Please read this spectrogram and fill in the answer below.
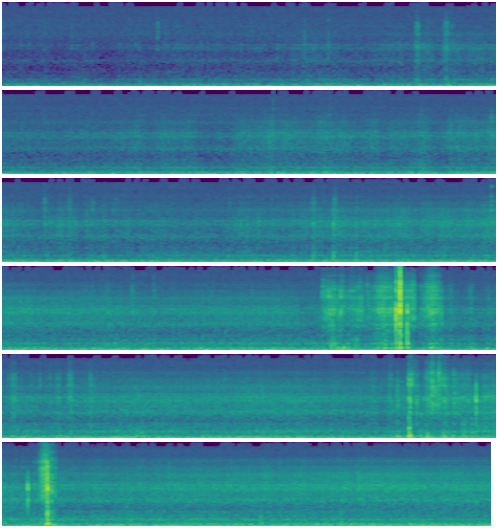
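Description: Wind rushing over an action camera's microphone on a bicycle coasting fast downhill, with a low rumble of tyres on asphalt, growing steadily louder as speed builds. A few sharp knocks come a little past halfway and a few more about five seconds later.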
